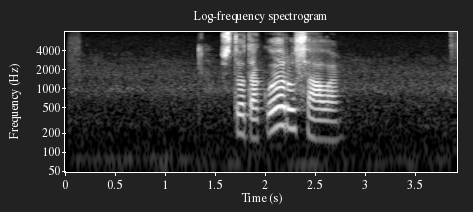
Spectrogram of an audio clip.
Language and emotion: Russian, neutral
